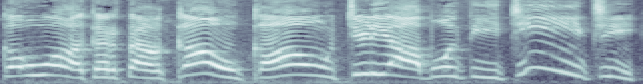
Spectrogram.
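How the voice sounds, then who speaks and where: A haughty old mother-in-law from a comic moral story, acted by a woman. She draws out mocking rhymes slowly. Her pitch is raised. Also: expressive, full character voice. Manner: drawn-out rhyming recitation.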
